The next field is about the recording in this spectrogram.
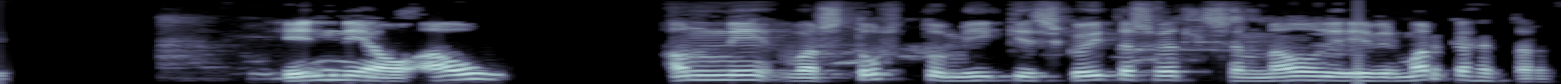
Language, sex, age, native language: Icelandic, male, 30-39, Icelandic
